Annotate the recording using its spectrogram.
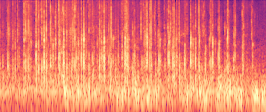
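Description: A small crowd applauding: a dense, irregular patter of hand claps that tapers off near the end.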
